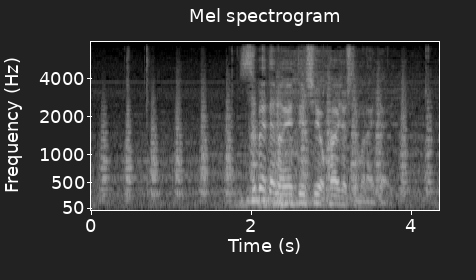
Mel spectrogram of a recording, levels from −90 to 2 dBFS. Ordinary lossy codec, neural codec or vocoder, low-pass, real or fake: none; none; 7.2 kHz; real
